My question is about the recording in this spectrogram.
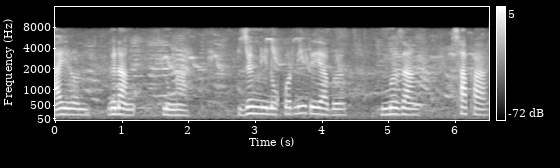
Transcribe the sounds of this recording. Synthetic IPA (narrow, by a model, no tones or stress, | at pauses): ajɾɔn | ɡɯnaŋnuŋa | zɯŋninɔkʰɔɾniɾɯjabɯ | mɯzaŋ | sapʰa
